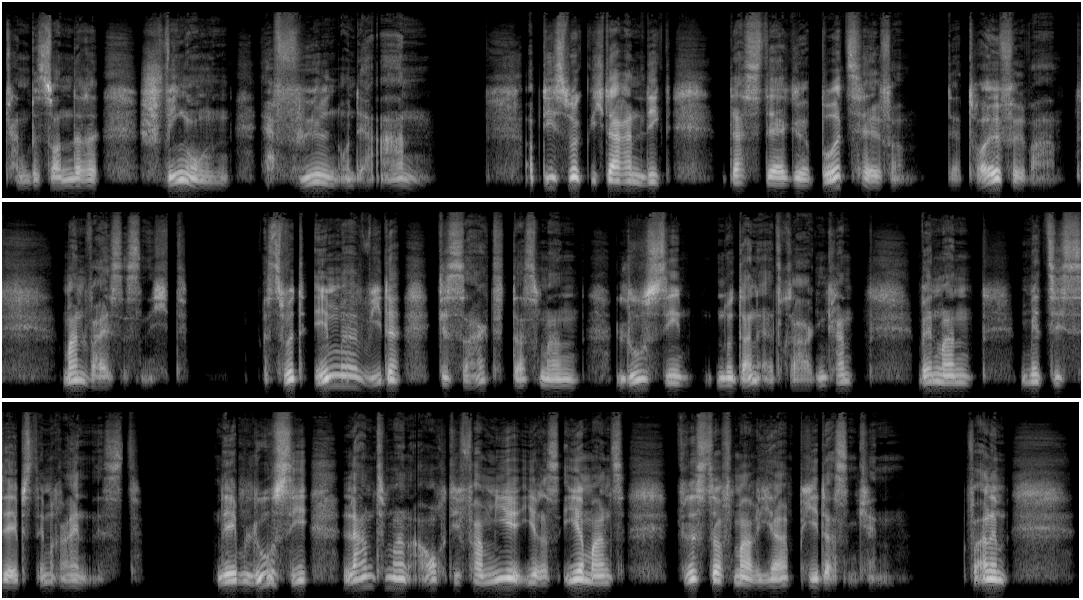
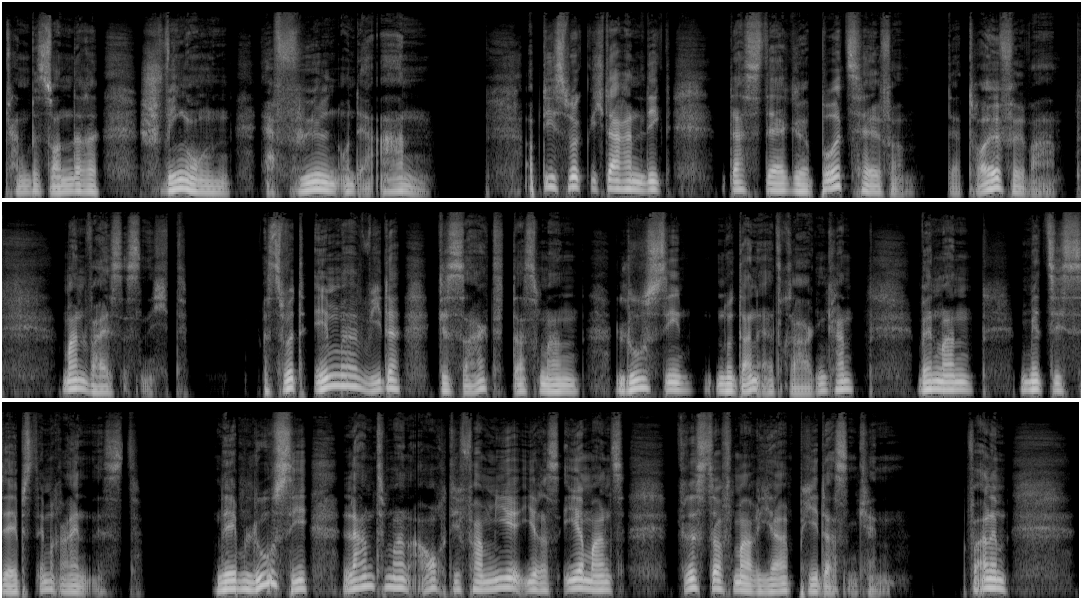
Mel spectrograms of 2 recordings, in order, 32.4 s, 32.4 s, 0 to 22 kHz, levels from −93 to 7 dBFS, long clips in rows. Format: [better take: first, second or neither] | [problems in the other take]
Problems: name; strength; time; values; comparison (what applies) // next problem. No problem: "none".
second | thin; somewhat; fading below 300 Hz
